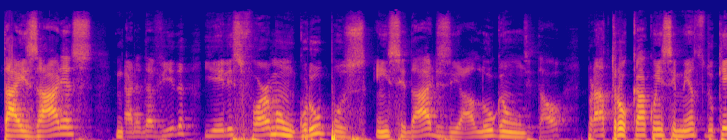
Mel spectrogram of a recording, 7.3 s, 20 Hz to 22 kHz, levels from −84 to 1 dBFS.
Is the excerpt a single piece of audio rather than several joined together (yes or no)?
no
